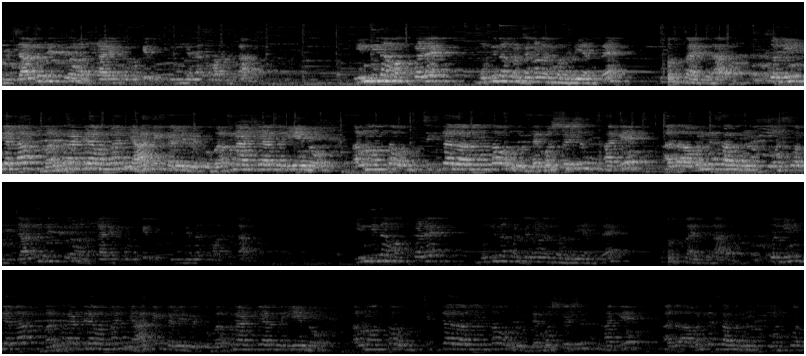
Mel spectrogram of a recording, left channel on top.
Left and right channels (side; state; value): right; quieter; 20.8 dB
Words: ಜಾಗೃತಿ ಕಾರ್ಯಕ್ರಮಕ್ಕೆ ನಿಮಗೆಲ್ಲ ಸ್ವಾಗತ. ಇಂದಿನ ಮಕ್ಕಳೇ ಮುಂದಿನ ಪ್ರಜೆಗಳು ಎಂಬುದು ಅಂದ್ರೆ ತೋರಿಸ್ತಾ ಇದ್ದೀರಾ. ಸೊ ನಿಮ್ಗೆಲ್ಲ ಭರತನಾಟ್ಯವನ್ನ ಯಾಕೆ ಕಲಿಬೇಕು, ಭರತನಾಟ್ಯ ಅಂದ್ರೆ ಏನು ಅನ್ನುವಂತ ಒಂದು ಚಿಕ್ಕದಾದಂತ ಒಂದು ಡೆಮೋನ್ಸ್ಟ್ರೇಷನ್ ಹಾಗೆ ಅದು ಅವೇರ್ನೆಸ್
